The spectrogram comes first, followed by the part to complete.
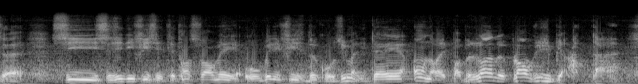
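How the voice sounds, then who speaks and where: A Frenchman hosts a homemade-sounding news broadcast in a lowish, very soft-edged, dark voice. He stumbles through his reading and slips in sardonic, mocking remarks of his own. A light layer of noise sits behind him. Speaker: amateur radio host.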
